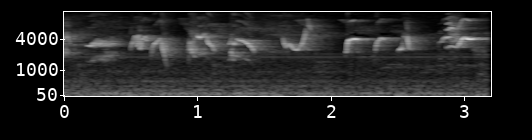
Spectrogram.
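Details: White-eye song used as training audio to make the bird sing: fast run of high chirped and slurred notes, rising and falling sweeps packed closely, with a steady faint low hum beneath.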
